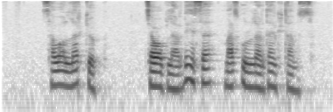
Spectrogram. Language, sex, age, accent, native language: Uzbek, male, 25-34, Andijon, Uzbek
